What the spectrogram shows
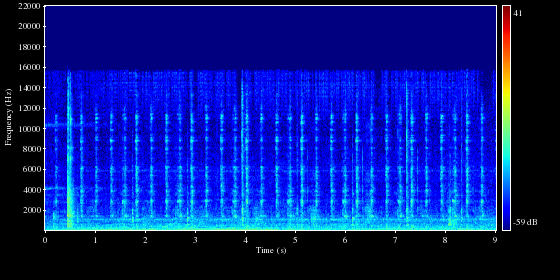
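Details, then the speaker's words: Stuart Twin Victoria twin-cylinder model steam engine after valve timing adjusted: quick even exhaust beats at steady rate, no missed puffs; running much better, only a very slight tight spot remains. "unning much better now apart from the very slight tight spot this is about as even as I can get it what I'm going to do for the rest of the video is just let the engine run"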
